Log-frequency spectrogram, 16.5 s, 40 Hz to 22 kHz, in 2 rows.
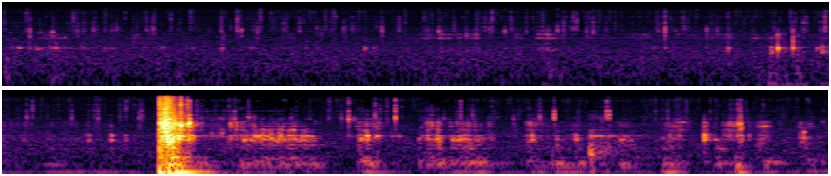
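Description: A 110 cm Matador band-powered speargun fires underwater about ten seconds in: one sharp, very loud crack. Rustling and irregular knocks follow for a second or two, over a faint crackle of underwater clicks.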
